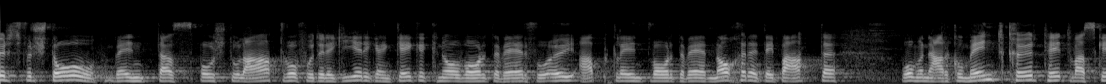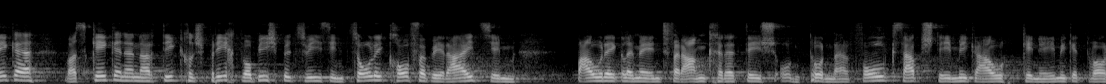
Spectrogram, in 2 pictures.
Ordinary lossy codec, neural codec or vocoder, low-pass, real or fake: none; none; 7.2 kHz; real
